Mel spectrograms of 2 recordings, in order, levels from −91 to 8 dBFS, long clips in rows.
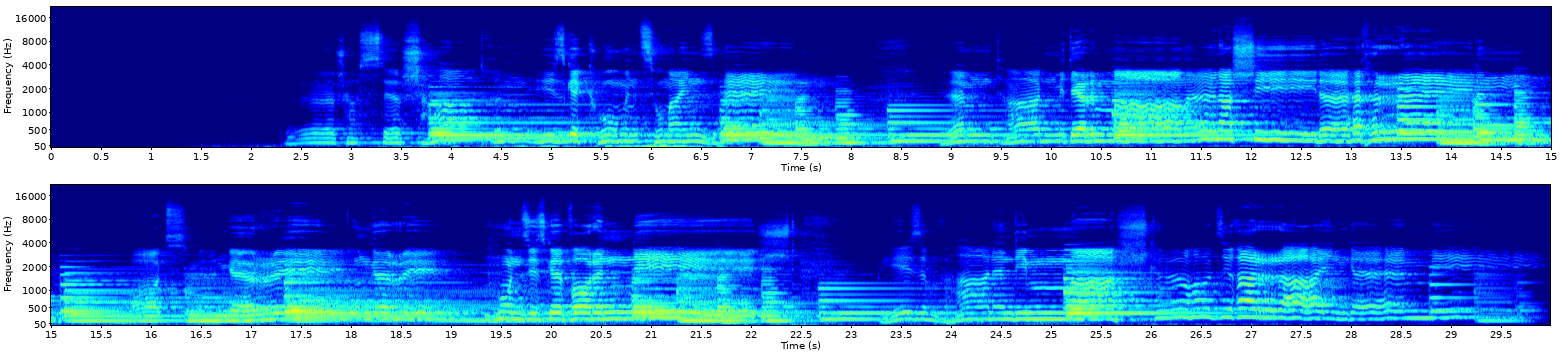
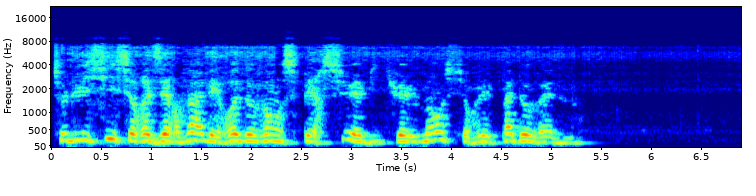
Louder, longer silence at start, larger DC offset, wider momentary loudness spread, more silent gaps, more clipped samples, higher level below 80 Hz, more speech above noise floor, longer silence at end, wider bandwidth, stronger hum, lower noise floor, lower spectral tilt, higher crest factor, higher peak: second, -37 LUFS vs -24 LUFS; first, 2.35 s vs 0.05 s; neither; first, 13 LU vs 10 LU; neither; neither; about the same, -70 dBFS vs -68 dBFS; first, over 54 dB vs 44 dB; second, 0.15 s vs 1.55 s; first, 14 kHz vs 7.8 kHz; neither; first, under -90 dBFS vs -67 dBFS; about the same, -6 dB/octave vs -6.5 dB/octave; about the same, 20 dB vs 18 dB; second, -18 dBFS vs -6 dBFS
